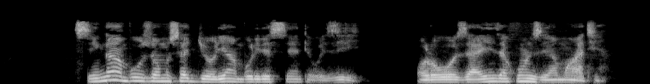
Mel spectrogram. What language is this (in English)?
Ganda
